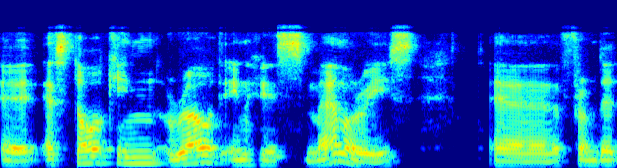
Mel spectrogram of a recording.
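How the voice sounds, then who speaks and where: The speaker talks at a very slow pace in a Polish accent, with very wide pitch swings. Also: man. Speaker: amateur genealogy researcher. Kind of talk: screen-share presentation. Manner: halting, many fillers.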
